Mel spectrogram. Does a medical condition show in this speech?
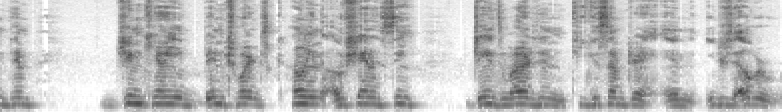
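Yes: cerebral palsy; able to speak.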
